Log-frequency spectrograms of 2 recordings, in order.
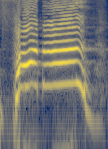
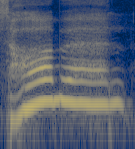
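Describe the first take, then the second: First: Much higher and louder shouted name; booming shout. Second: Hushed, far-off calling of a name; soft distant call. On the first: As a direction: bellow the name with full force. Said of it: "Eller var det sånn". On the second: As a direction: call the name softly from afar. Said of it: "Var det litt sånn der". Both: Shown as a demonstration.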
